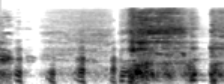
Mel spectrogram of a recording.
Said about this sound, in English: You're gonna get me coughing again.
